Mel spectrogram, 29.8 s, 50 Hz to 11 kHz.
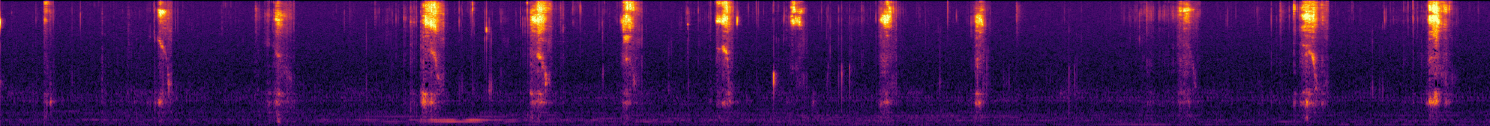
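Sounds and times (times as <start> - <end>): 
soft faint chewing: 0.0 - 6.0, 6.8 - 21.8, 22.4 - 29.7
pet tortoise crunching watermelon: 2.6 - 3.6, 5.1 - 6.0, 7.3 - 20.3, 25.4 - 26.6, 27.4 - 29.3.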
